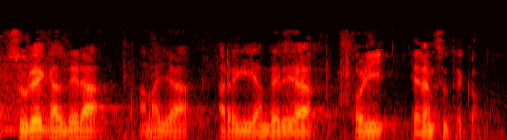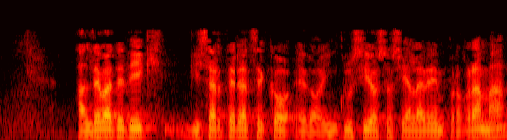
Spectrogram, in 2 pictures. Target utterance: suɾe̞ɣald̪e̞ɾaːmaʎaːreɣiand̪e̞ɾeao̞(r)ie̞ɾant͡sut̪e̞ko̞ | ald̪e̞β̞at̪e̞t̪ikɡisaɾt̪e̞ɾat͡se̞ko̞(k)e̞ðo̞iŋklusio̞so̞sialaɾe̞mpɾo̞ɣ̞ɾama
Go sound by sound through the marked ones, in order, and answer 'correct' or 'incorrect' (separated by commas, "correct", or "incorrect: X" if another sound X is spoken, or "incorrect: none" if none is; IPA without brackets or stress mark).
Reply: incorrect: ɾ, incorrect: ʔ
